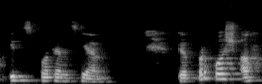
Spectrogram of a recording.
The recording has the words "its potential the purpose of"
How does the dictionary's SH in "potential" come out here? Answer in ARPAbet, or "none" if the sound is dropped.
S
